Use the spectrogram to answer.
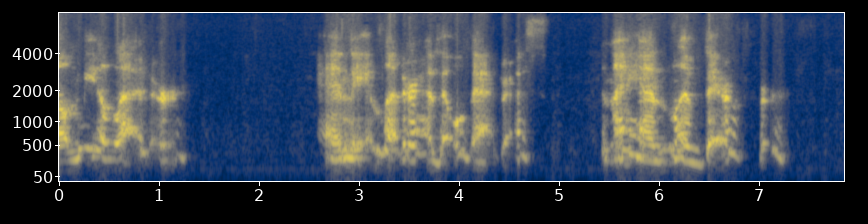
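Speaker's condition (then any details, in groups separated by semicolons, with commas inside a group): ALS; breathless after exertion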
